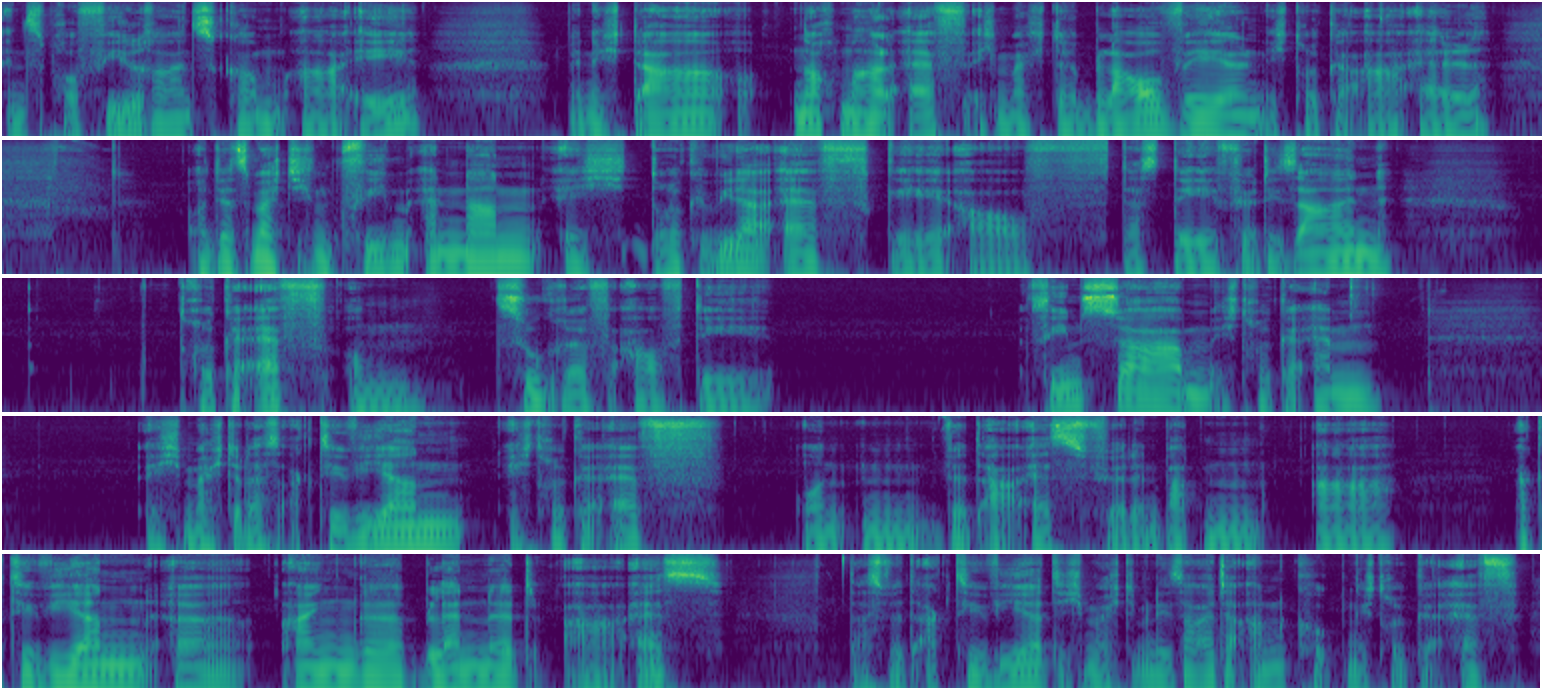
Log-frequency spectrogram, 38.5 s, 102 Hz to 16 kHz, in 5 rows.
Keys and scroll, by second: 1.4 a, 1.7 e, 4.4 f, 6.6 a, 6.9 l, 11.6 f, 13.8 d, 16.7 f, 22.1 m, 26.1 f, 33.5 a, 33.9 s, 38.0 f.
